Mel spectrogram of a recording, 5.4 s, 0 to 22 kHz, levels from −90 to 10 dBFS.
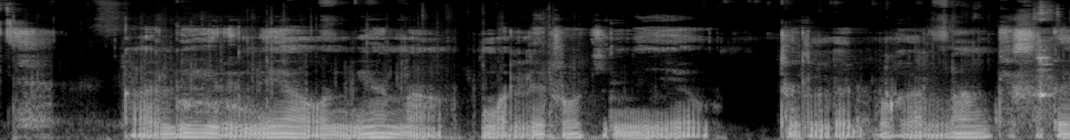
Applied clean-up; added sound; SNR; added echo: neural mask model Resemble Enhance denoiser.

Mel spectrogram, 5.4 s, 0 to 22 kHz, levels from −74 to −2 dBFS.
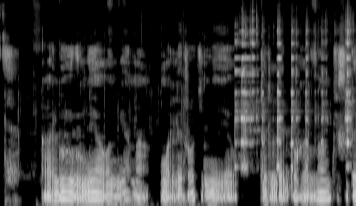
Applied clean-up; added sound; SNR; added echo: classical method Wiener filter.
